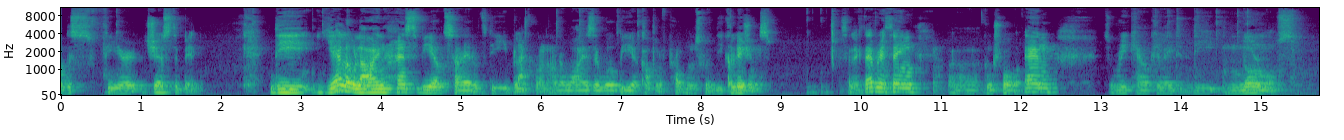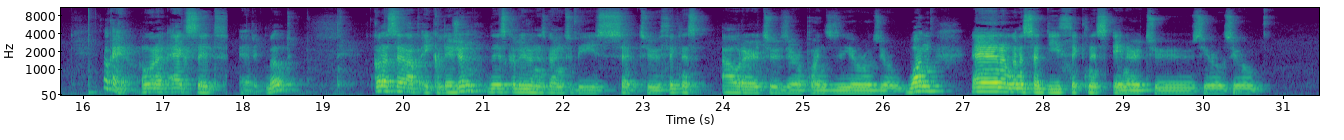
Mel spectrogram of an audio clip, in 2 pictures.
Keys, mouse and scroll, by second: 0.2 middle click, 2.4-2.8 scroll up 3, 2.8 shift+middle click, 5.3-5.7 scroll down 4, 5.7 shift+middle click, 7.5-8.0 scroll down 1, 8.8 a, 9.0 a, 10.0 alt+n, 11.4 ctrl+n, 13.2 shift+middle click, 13.7 middle click, 14.2 shift+middle click, 14.4-14.8 scroll down 2, 14.7 middle click, 15.6 Tab, 15.9 middle click, 17.8-18.6 scroll up 1, 19.3 click, 20.7 click, 26.1 click.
